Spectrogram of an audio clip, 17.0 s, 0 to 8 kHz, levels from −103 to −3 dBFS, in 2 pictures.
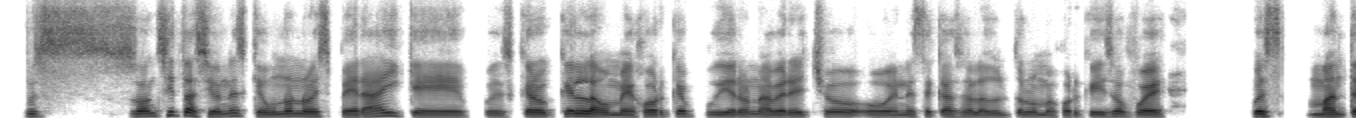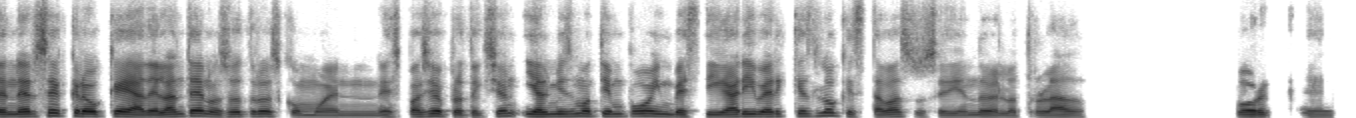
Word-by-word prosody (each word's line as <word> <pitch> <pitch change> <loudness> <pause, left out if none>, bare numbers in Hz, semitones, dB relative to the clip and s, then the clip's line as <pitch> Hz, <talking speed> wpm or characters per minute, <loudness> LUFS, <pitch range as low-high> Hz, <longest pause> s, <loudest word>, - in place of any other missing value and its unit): pues, 155 -1 -6
son 165 +2 -3
situaciones 180 -5 0
que - - -4
uno 140 +5 0
no 155 -2 +2
espera 150 +4 -1
y 195 - -4
que, 120 -3 -2
pues, 120 -1 -9
creo 140 -1 +1
que 170 - +1
lo 150 -5 +5
mejor 130 +2 -1
que 165 - 0
pudieron 140 -1 -3
haber 125 -1 +1
hecho 140 +1 -2
o 120 0 -2
en 120 - -6
este 125 - -6
caso, 135 0 -3
el 130 - -2
adulto, 120 +2 -6
lo 140 - -3
mejor 125 0 -6
que 135 - -3
hizo 155 +4 -1
fue, 130 -1 +2 0.5
pues, 155 -2 +3
mantenerse, 145 +5 +3
creo 155 -3 +6
que 160 -2 +6
adelante 140 +6 +5
de 175 - +7
nosotros 145 +2 0
como 115 -3 -6
en 110 0 -10
espacio 140 +6 0
de - - -3
protección 130 +7 -3
y 155 - +3
al 145 - +6
mismo 155 +2 +1
tiempo 160 +2 +1
investigar 135 -2 +1
y 155 - +2
ver 150 +1 +2
qué 170 - -3
es 165 - -9
lo 200 0 0
que - - -9
estaba 135 +1 -2
sucediendo 120 -2 -6
del 110 -2 -3
otro 115 +1 -11
lado. 120 0 -1 0.9
Porque. 125 -2 -2
140 Hz, 205 wpm, -24 LUFS, 125-155 Hz, 0.9 s, de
